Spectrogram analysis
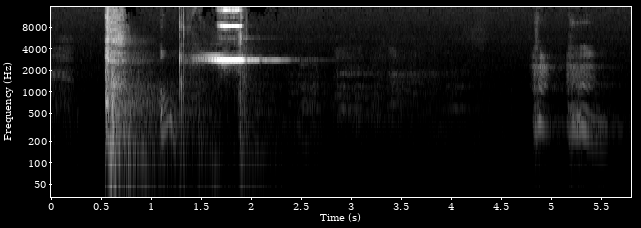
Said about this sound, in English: I've got a cough, I'm sorry.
